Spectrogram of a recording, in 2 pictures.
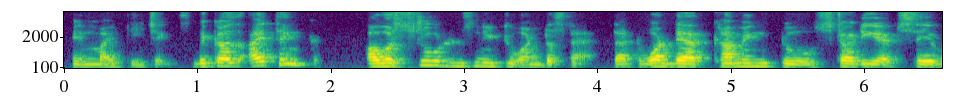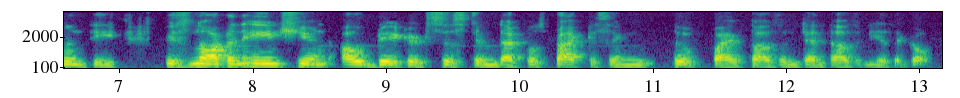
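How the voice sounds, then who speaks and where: A man's voice: mid-range voice, steady tone, normal speed, darkish tone, rough recording. A middle-aged man with an Indian accent, an Ayurvedic teacher explaining earnestly as an interview guest, building his points in short phrases and lists. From rural India.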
